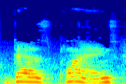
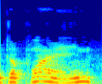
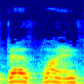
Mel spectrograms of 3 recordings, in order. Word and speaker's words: Des Plaines: plaines river and by the way it is pronounced des plaines a lot of people say to plane or the deep or the plain river and that's not how it's pronounced it is des plaines just ask anybody if you pronounce it wrong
